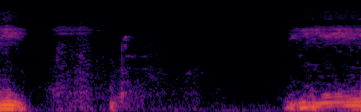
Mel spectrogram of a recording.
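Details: Snoring.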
